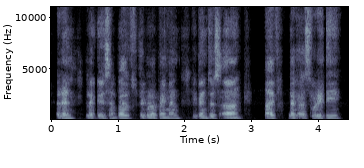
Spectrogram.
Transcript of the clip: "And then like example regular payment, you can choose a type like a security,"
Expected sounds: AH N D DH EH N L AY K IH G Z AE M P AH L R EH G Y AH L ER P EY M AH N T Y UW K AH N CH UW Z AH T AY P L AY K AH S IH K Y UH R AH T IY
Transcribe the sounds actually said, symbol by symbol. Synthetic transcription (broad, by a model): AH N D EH N L AY K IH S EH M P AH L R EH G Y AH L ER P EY M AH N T Y UW K AH N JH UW S AH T AY F L AY K AH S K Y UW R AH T IY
